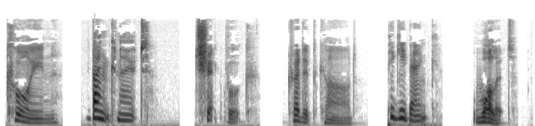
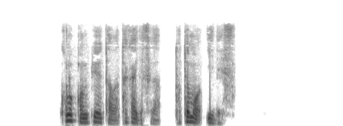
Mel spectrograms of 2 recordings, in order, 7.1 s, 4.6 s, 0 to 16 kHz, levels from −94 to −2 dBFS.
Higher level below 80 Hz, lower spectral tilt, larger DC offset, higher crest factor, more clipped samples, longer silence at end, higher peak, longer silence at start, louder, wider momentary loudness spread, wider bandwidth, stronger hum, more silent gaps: first, -50 dBFS vs -64 dBFS; second, -3.5 dB/octave vs -6 dB/octave; neither; about the same, 24 dB vs 22 dB; neither; second, 0.3 s vs 1.45 s; first, 0 dBFS vs -12 dBFS; second, 0.1 s vs 0.8 s; first, -21 LUFS vs -32 LUFS; first, 21 LU vs 14 LU; first, 9.4 kHz vs 8.2 kHz; neither; first, 0.86-1.08 s, 2.41-2.59 s, 3.48-3.77 s, 4.91-5.16 s, 5.92-6.28 s vs none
